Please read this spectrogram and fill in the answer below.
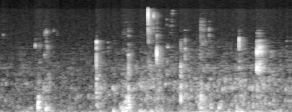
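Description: Near silence with faint, scattered clicks, irregularly spaced and more frequent in the second half.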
